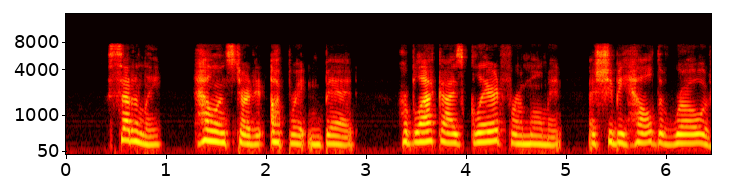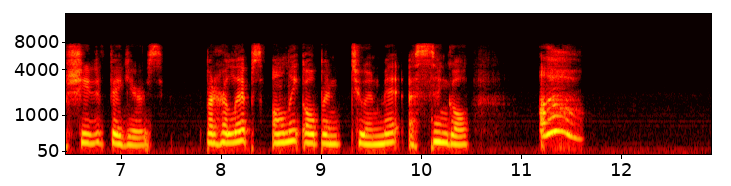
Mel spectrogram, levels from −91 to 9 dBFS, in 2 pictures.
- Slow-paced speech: No, average, 145 wpm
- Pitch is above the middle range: Yes, high, 205 Hz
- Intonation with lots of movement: No, average, 3.5 semitones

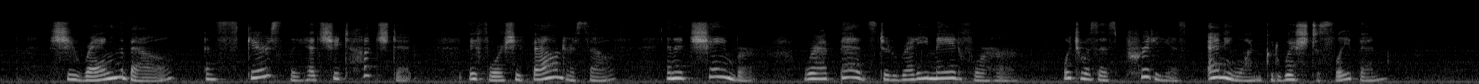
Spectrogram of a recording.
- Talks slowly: No, average, 145 wpm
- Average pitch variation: No, wide, 7.0 semitones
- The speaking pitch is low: No, high, 230 Hz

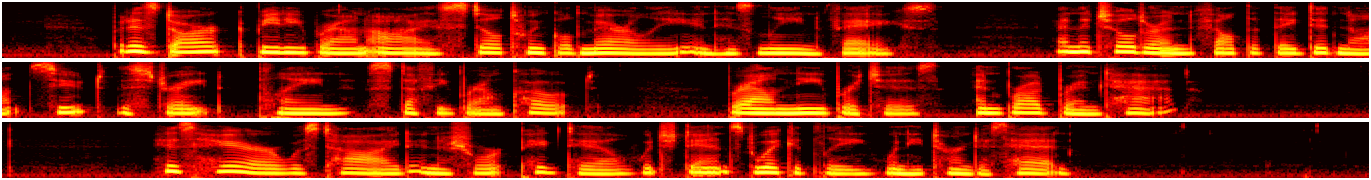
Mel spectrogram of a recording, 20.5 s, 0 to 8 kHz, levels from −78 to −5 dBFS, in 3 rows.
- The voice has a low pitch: No, high, 190 Hz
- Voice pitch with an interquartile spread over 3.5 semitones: No, average, 3.0 semitones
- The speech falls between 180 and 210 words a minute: No, average, 150 wpm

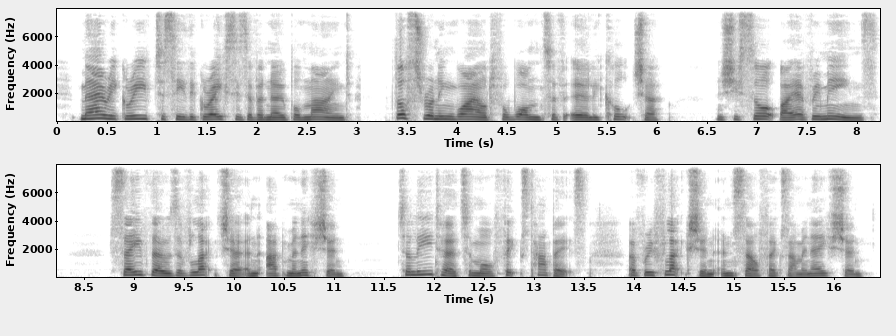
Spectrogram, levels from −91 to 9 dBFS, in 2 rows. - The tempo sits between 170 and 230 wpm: No, average, 155 wpm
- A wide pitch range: No, average, 3.9 semitones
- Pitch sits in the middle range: Yes, medium, 165 Hz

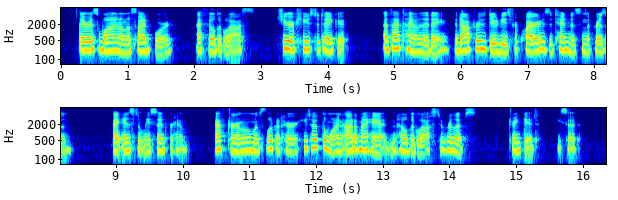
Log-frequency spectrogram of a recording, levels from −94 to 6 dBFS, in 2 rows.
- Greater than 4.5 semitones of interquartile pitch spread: No, average, 3.2 semitones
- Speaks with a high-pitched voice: Yes, high, 210 Hz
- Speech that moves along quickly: Yes, fast, 220 wpm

